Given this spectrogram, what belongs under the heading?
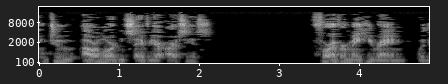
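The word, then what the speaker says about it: Arceus: whole lot um and I don't like people who pronounce it archus because they don't want to be like oh you're kind of saying but in in English arus yeah hey no dude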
